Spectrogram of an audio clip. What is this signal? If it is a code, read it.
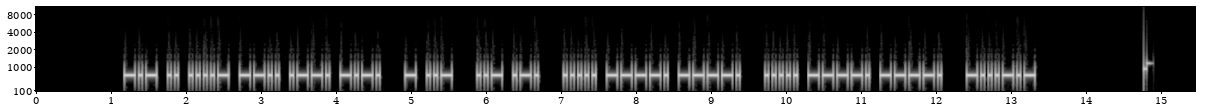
Morse code, heard as a keyed tone, about 25 wpm, 700 Hz. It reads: KI4ZPC TU UR 599 599 <BK>
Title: SOTA QSO Practice 25wpm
